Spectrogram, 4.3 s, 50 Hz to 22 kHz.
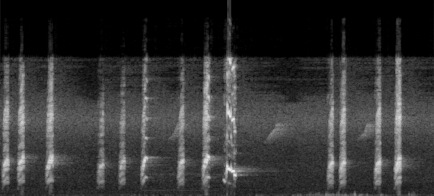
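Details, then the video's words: Sooty-headed bulbul in vigorous song aimed at goading other bulbuls to reply. Crisp chips repeat every few tenths of a second, broken by one twisting whistle, then further chips over low noise. "suara burung KUTILANG GACOR MENEKAN LAWAN 100% ampuh buat pancingan kutilang agar nyaut dan GACOR"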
